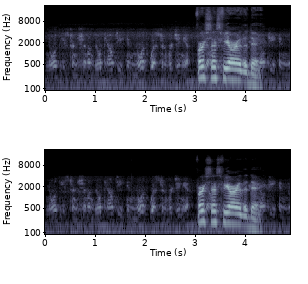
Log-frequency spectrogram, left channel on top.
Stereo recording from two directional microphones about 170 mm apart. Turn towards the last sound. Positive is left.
turn(degrees=10)  # may be behind; listen again after turning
